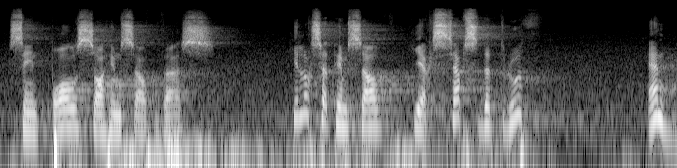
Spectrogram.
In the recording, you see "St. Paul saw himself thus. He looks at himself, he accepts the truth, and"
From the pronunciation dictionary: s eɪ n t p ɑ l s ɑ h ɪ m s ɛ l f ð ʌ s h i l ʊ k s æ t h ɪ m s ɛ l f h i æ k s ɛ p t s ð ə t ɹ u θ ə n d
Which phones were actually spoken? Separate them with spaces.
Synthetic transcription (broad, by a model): s eɪ n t p ɑ l s ɑ h ɪ m s ɛ l f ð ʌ s h i l ʊ k s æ t h ɪ m s ɛ l f h i æ k s ɛ p t s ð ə t ɹ u θ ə n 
